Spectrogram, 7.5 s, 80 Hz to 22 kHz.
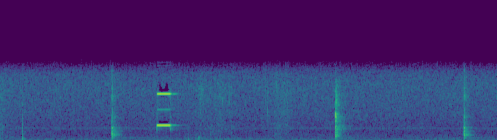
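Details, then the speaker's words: A single short electronic beep over quiet room hum with a few soft clicks, from an SAV04 pressure-cycled small-animal ventilator; the beeps can be muted by pushing and holding the right-hand knob. "the beeps you hear can be quieted or muted by pushing and holding the right hand"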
